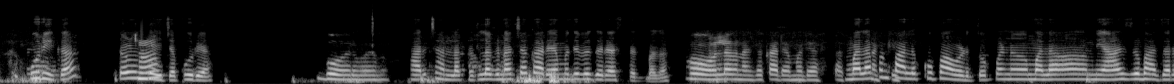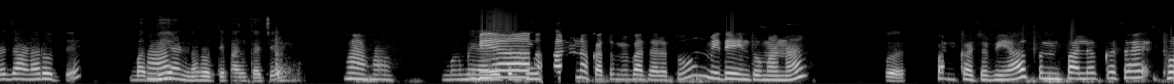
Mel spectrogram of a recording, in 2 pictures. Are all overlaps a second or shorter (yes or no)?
yes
